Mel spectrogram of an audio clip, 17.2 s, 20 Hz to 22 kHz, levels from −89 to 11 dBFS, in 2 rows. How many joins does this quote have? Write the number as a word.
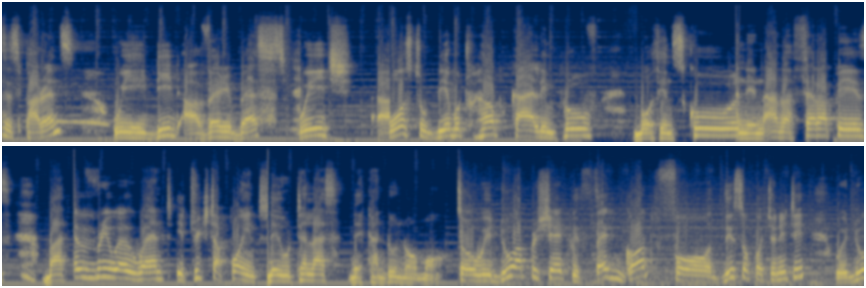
two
